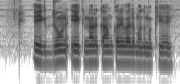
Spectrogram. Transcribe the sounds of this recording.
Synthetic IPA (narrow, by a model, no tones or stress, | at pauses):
eːkɖɾoːneːknəɾkaːmkəɾeʋaːleməd̪məkʰːiɦej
